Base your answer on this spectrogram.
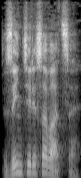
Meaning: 1. to become interested, to take an interest 2. passive of заинтересова́ть (zainteresovátʹ)
- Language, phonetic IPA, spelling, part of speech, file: Russian, [zəɪnʲtʲɪrʲɪsɐˈvat͡sːə], заинтересоваться, verb, Ru-заинтересоваться.ogg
